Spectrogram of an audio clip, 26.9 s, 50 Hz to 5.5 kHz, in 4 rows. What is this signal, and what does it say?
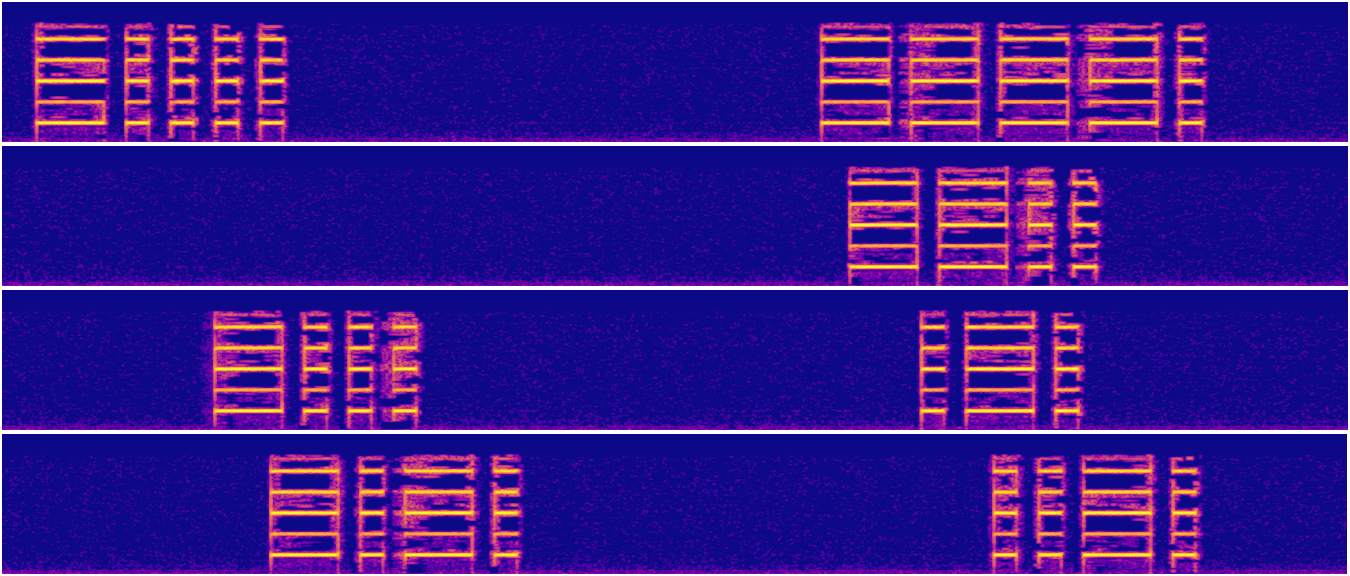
Morse code, heard as a keyed tone, about 11 wpm, 2450 Hz. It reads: 6 9 Z B R C F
